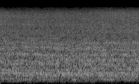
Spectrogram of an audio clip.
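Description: A blow dryer runs in a steady, loud, unbroken whoosh while drying hair with a round brush.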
